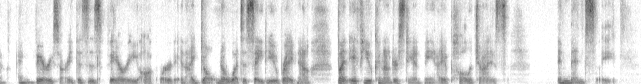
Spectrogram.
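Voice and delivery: hushed, very quiet, breathy, barely there whisper. In a role-play, whispering an apology to another character. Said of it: "I'm like whispering to Ransom".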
